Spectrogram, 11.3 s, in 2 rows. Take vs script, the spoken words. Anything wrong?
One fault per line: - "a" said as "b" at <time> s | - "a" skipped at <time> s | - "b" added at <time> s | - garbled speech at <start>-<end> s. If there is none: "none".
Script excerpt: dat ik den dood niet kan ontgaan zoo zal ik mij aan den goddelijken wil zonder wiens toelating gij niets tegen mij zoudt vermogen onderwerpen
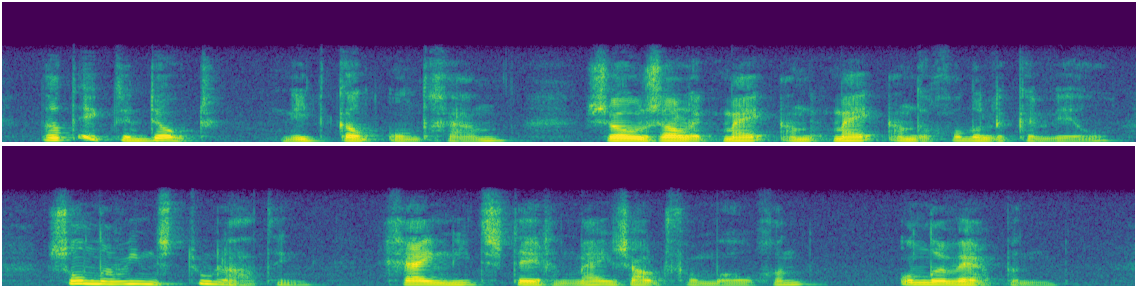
- "ik mij aan" added at 4.0 s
